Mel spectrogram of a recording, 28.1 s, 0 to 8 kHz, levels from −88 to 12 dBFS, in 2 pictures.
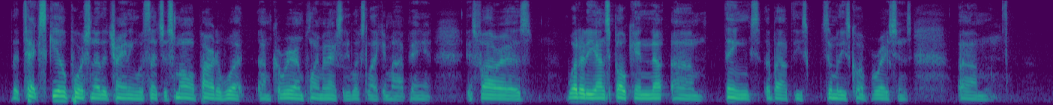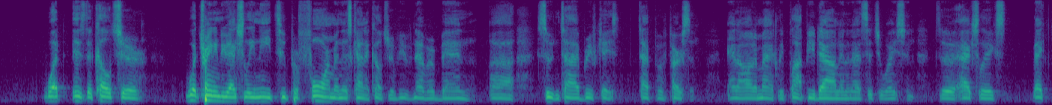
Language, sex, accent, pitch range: English, male, American, 100-110 Hz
